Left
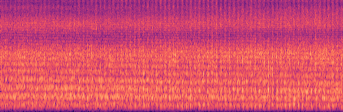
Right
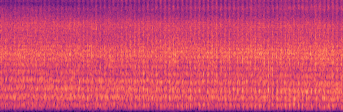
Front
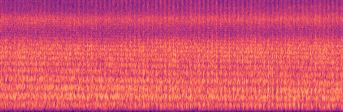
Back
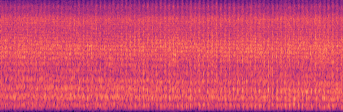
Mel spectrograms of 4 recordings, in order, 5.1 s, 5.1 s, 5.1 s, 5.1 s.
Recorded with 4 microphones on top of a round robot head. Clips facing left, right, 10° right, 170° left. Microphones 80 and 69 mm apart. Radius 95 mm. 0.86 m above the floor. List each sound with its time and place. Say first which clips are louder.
0.0 s a helicopter: left 4 dB, front 5 dB; 35° left; by 5.2 s 30° left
